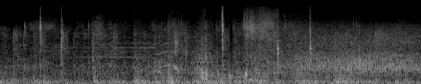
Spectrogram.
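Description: Background music over ice-hockey game sounds: a scattering of sharp clacks from sticks and puck, with a short scrape of skates on the ice about two and a half seconds in.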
